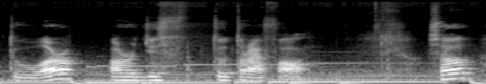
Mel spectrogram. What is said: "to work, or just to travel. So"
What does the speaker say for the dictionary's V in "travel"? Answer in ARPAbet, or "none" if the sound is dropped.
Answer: F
